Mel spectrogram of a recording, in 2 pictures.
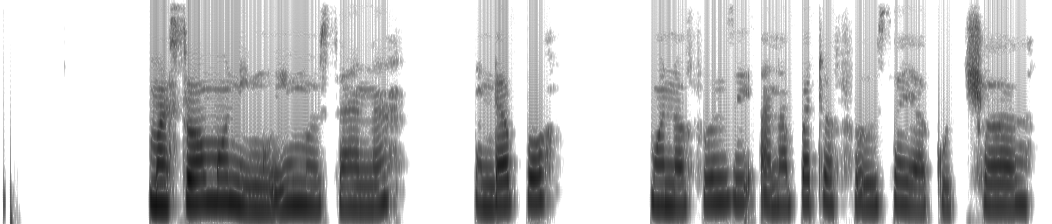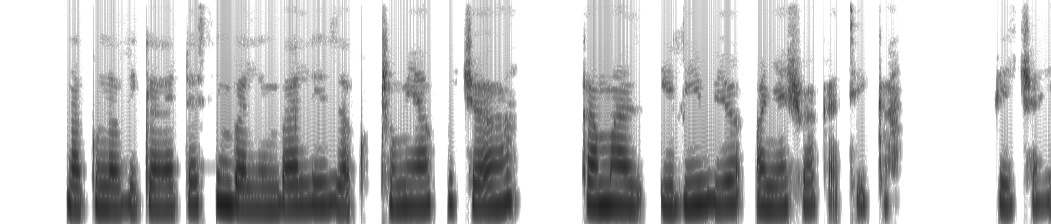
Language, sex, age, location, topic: Swahili, female, 18-24, Kisumu, education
